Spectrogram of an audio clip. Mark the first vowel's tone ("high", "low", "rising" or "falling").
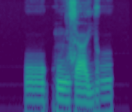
low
